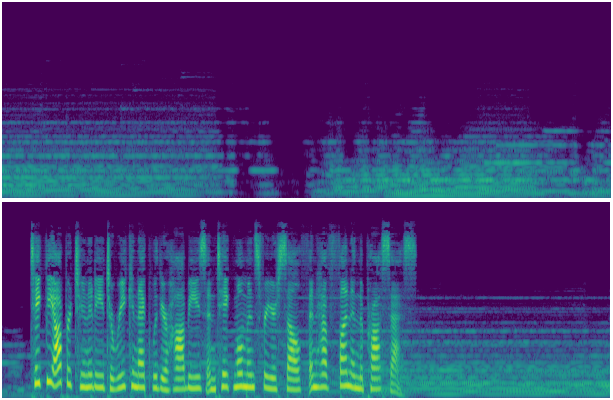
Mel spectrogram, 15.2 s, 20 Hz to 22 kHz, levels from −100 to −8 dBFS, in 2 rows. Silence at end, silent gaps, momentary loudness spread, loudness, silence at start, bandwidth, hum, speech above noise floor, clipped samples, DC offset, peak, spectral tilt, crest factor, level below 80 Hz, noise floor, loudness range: 0 s; none; 25 LU; -23 LUFS; 0 s; 12 kHz; none; 49 dB; under 0.1%; under 0.1%; -4 dBFS; -4 dB/octave; 24 dB; -60 dBFS; -71 dBFS; 7 LU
